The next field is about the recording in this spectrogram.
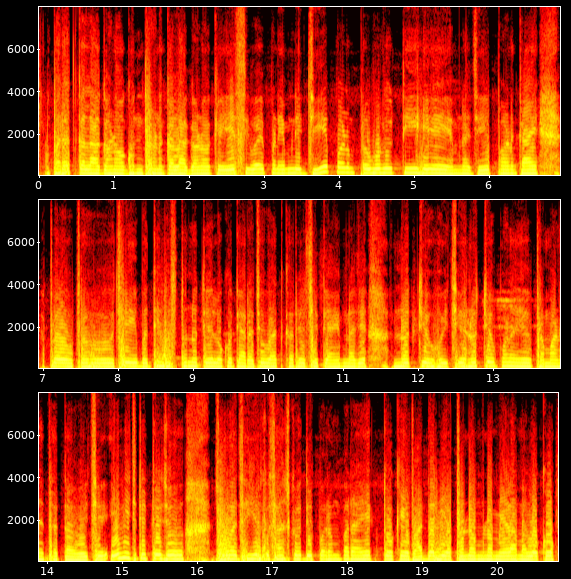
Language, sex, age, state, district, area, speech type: Gujarati, male, 18-30, Gujarat, Rajkot, rural, spontaneous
